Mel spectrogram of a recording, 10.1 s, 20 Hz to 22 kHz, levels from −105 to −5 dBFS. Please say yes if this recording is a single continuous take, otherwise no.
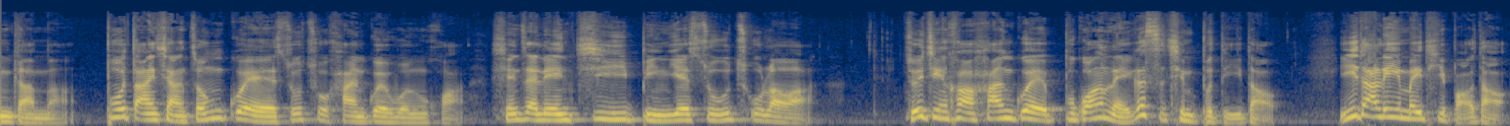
yes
